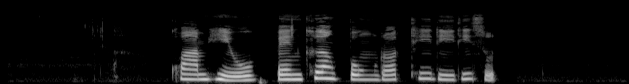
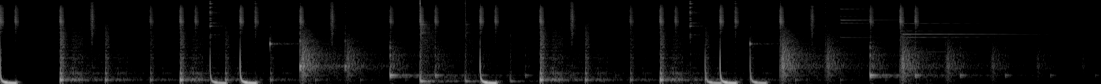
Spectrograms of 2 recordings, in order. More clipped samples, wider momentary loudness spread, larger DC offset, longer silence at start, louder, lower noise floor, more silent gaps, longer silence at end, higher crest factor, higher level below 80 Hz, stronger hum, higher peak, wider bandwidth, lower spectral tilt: neither; second, 9 LU vs 19 LU; neither; first, 1.8 s vs 0 s; first, -20 LUFS vs -37 LUFS; about the same, -68 dBFS vs -69 dBFS; neither; first, 1.35 s vs 1.05 s; about the same, 18 dB vs 18 dB; second, -62 dBFS vs -38 dBFS; neither; first, -4 dBFS vs -18 dBFS; second, 10.5 kHz vs over 20 kHz; about the same, -5.5 dB/octave vs -5 dB/octave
